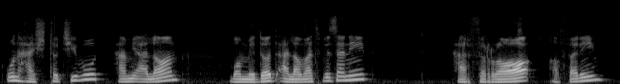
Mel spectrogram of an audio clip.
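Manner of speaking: ordinary talk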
